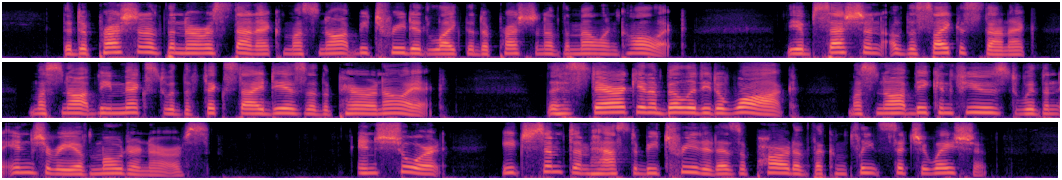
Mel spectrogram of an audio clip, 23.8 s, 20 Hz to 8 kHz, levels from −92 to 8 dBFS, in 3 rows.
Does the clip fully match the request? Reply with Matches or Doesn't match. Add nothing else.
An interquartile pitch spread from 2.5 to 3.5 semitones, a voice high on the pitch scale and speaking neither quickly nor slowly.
Matches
